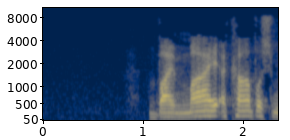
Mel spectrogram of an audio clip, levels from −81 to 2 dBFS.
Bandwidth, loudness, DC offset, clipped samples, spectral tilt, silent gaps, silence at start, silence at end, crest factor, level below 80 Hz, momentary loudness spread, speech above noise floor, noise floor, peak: 8.8 kHz; -23 LUFS; under 0.1%; under 0.1%; -5 dB/octave; none; 1.05 s; 0 s; 20 dB; -70 dBFS; 4 LU; 44 dB; -67 dBFS; -6 dBFS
